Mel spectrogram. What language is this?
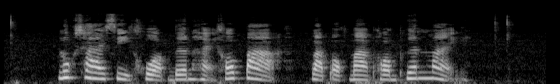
Thai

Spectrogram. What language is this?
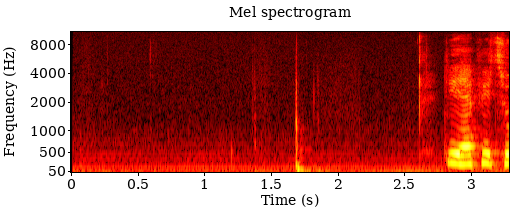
Danish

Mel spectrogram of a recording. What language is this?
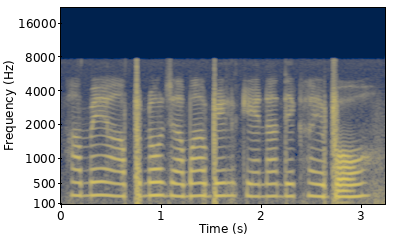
Maithili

